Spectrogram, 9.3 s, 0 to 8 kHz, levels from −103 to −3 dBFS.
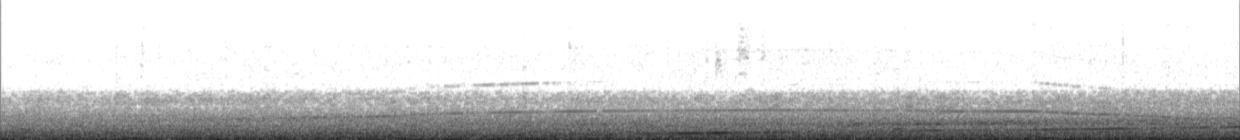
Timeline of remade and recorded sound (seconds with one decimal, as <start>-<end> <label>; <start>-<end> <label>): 0.0-9.3 recorded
